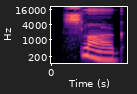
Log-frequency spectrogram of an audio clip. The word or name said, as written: slug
